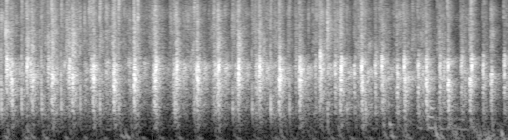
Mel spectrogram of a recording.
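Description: An audience at a psychology and coaching conference claps after a talk, a close, fairly loud burst of quick rhythmic clapping that stays steady throughout.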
